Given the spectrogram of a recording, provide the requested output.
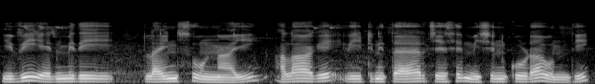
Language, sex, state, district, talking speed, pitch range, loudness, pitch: Telugu, male, Telangana, Mahabubabad, 110 wpm, 130-140 Hz, -15 LUFS, 135 Hz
